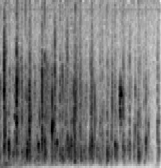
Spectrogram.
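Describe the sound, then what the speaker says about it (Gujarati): A village audience claps and applauds for a local cow-shelter group at a Ramamandal stage event in Navagam, with steady, dense clapping sustained throughout at moderate distance. "એક જોરદાર તાળીઓથી એને વધાવી લે"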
